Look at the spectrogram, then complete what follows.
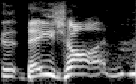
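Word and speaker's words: Daegen: His name is spelled D-A-E, which is day. And then it's G-E-N.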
